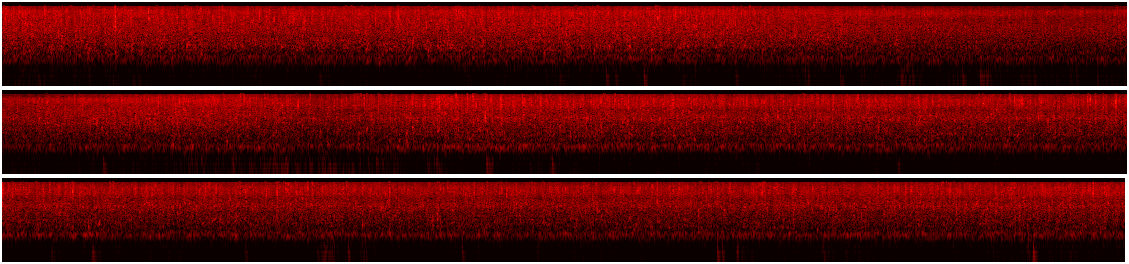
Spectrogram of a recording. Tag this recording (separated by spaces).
nature creek ambiance ambient field river stream recording relaxing trickle babbling field-recording water flowing sound flow brook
